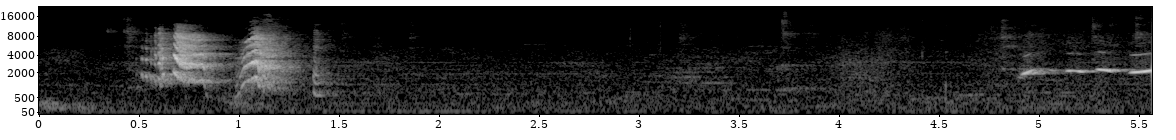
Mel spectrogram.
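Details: A parrot gives two rough, grating squawks close together, then after a quiet stretch a short run of wavering whistled notes.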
